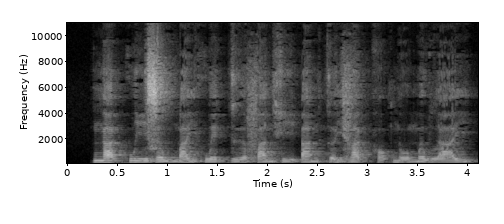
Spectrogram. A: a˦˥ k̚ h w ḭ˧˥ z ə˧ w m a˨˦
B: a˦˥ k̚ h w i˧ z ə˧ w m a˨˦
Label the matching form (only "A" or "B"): B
